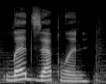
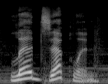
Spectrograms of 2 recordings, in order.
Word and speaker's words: Led Zeppelin: The band's name was deliberately spelled Led instead of Lead, so that its English-speaking fans would pronounce it lead instead of lead, and thus Led Zeppelin came into being, representing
